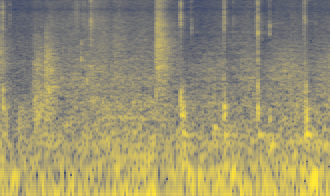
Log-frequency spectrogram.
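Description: A few sharp taps or knocks over a steady hiss of room noise, picked up by the meeting microphones.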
